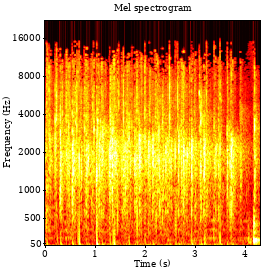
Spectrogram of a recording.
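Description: audience applause

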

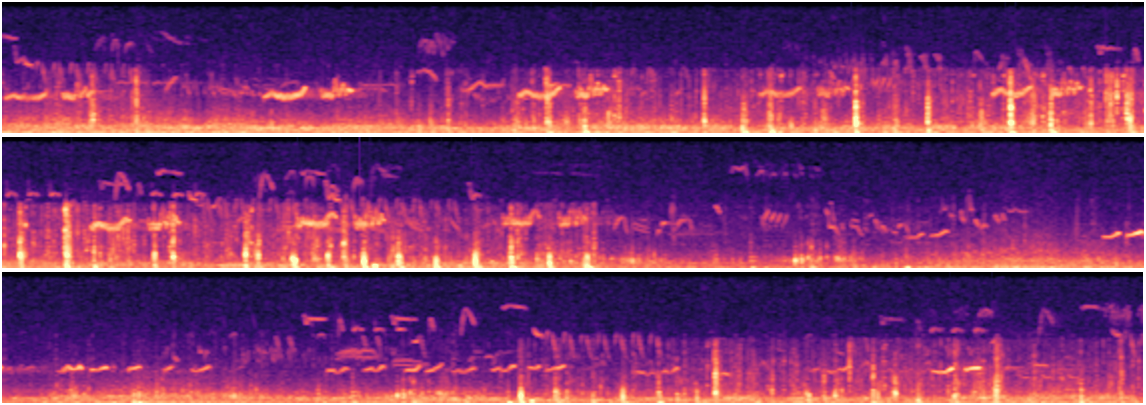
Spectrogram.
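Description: horse hooves clip-clopping

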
